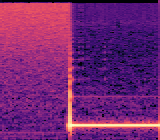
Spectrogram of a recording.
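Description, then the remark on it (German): A telephone ringing tone heard while placing a call: after a brief click, a steady, fairly loud single-pitched beep sounds continuously over faint background hiss, with no voices. “Ich hoffe, ihr hört das Tuten auch.”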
